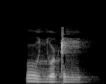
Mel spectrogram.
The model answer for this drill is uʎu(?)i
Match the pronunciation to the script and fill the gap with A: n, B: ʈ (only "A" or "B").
B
